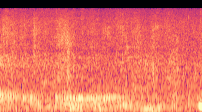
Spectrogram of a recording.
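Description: Faint low murmur with light rustles of paper handled near a handheld microphone.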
